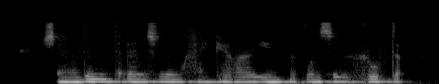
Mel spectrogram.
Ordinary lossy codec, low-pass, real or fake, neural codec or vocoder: none; 7.2 kHz; fake; codec, 16 kHz, 0.5 kbps, X-Codec, HuBERT features, trained on balanced general audio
